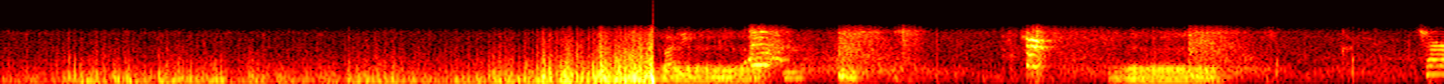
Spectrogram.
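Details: Female pet dog, awake rather than asleep, makes a rough, raspy snoring noise that grows louder over about five seconds, followed by human speech.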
